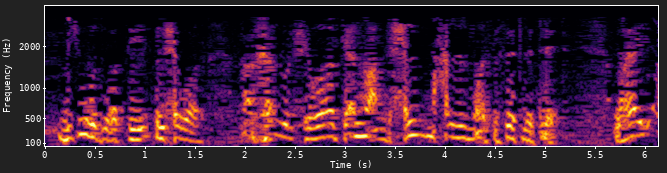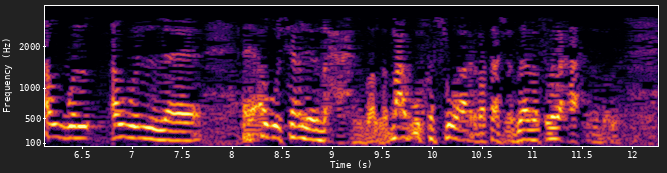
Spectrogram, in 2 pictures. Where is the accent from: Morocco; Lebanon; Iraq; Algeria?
Lebanon; انا كمواطن لبناني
